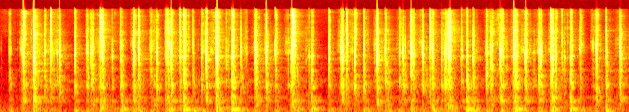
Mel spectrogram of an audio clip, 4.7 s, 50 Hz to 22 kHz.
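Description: Fingertips type steadily on a vintage 1980s plastic computer keyboard with cream plastic keycaps. The result is a rapid, continuous run of bright, short clacks, each dying away almost at once, over a soft low thud from the keys bottoming out.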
